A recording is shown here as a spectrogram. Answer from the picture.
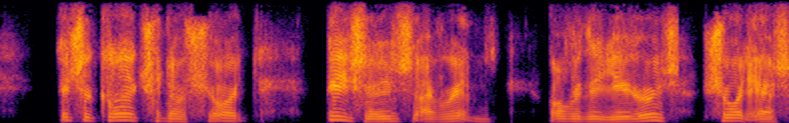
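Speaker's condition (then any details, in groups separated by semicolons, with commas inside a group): Spinal muscular atrophy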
